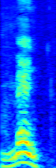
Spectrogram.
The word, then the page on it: men: Xyzyl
